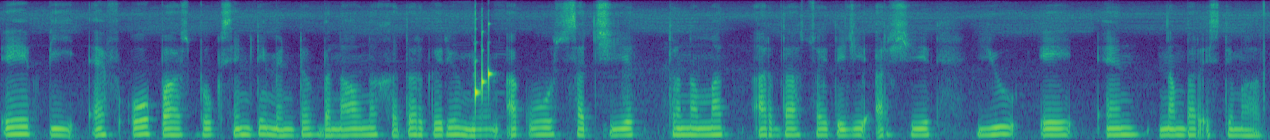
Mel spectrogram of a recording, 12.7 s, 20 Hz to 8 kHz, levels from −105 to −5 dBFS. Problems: constant background noise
